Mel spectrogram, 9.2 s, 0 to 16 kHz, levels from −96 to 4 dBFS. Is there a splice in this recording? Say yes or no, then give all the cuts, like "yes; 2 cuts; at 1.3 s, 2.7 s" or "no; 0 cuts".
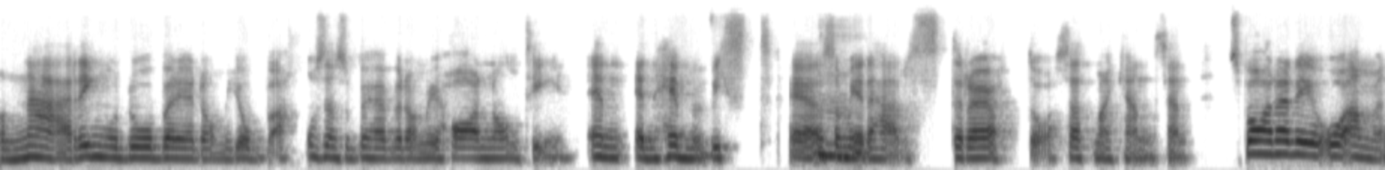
no; 0 cuts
